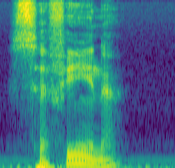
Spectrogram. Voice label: ship, arabic words audio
